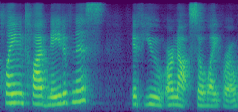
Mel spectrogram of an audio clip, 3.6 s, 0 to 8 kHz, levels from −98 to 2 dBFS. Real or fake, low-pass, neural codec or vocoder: fake; 7.2 kHz; codec, 16 kHz, 0.2 kbps, FocalCodec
